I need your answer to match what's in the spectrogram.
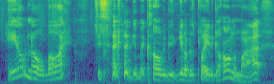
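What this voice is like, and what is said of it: Put-on country voice. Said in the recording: “Why you sounding so country?”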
